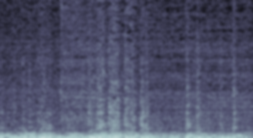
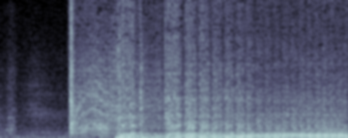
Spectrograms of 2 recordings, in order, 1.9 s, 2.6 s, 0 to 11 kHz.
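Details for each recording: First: 1979 Ford F100 with LS V8 swap, first start after finding a large vacuum leak: settles into a strong, fairly even idle with deep steady rumble, no stumbling; sounds healthy. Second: 1979 Ford F100 with LS V8 swap, first start on fuel: cranks, catches and settles into a lumpy, uneven, stumbling idle; rough running from a large vacuum leak, runs better when finger covers it.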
